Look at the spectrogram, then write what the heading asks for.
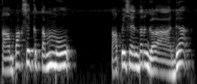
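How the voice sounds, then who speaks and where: A man's voice: high-pitched, normal speed, a little mellow, lightly acted. A man voicing a brash young student. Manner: casual slangy banter. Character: young male college student, brash and bold. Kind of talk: cartoon voice acting.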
